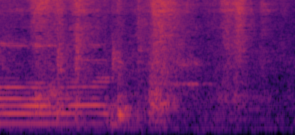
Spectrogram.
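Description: A person's voice holding one steady, even-pitched note for about a second, then trailing off into a few softer short vocal sounds.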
